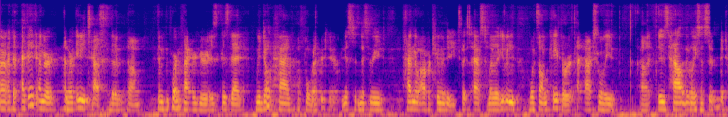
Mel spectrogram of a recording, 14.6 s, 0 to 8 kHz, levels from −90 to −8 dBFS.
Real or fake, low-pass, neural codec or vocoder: fake; 7.2 kHz; codec, 24 kHz, 1 kbps, SNAC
